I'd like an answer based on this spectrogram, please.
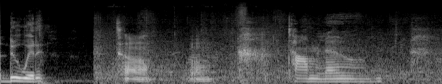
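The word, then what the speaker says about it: Lone: with it tom tom loan rhymes with cone phone bone well she stopped joking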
